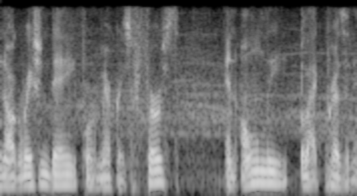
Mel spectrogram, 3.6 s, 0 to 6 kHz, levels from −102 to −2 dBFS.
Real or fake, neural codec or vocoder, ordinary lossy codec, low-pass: real; none; MP3, 48 kbps; 5.4 kHz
